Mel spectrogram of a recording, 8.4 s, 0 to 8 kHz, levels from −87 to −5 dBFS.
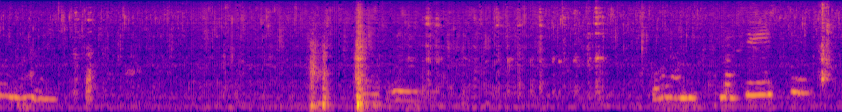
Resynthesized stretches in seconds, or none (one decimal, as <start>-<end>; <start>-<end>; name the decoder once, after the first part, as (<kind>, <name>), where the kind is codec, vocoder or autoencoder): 1.9-5.4 (vocoder, BigVGAN v2); 7.1-7.7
